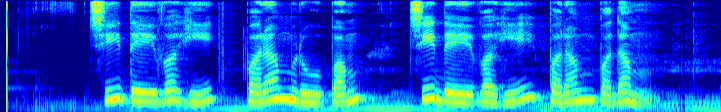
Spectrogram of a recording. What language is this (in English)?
Sanskrit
